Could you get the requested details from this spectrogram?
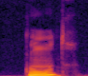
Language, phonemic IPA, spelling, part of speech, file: French, /kɔ̃tʁ/, contre, preposition / verb / noun, Fr-contre.ogg
- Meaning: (preposition) 1. against (in physical contact with) 2. against (not in favor of) 3. against (having as an opponent) 4. as against (as opposed to, compared to, in contrast with) 5. in exchange for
